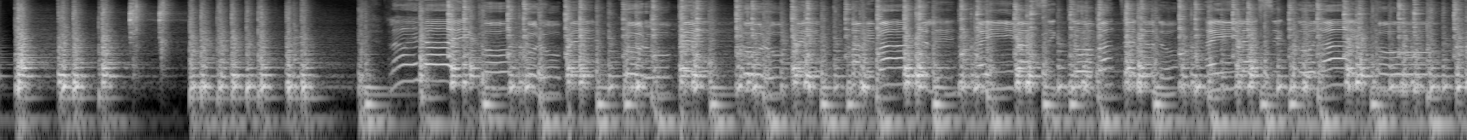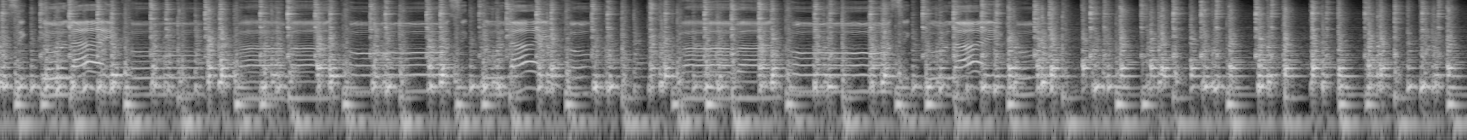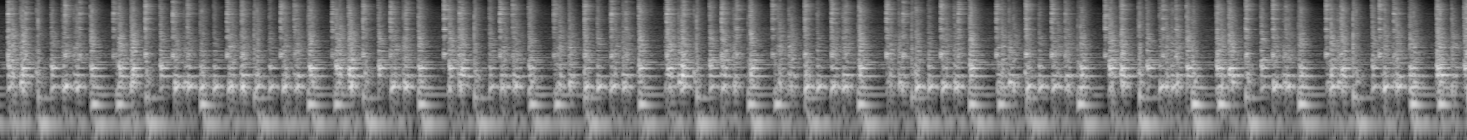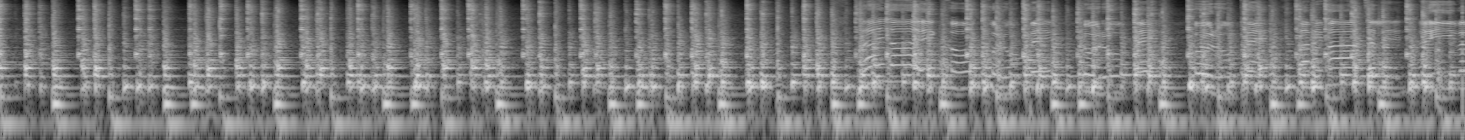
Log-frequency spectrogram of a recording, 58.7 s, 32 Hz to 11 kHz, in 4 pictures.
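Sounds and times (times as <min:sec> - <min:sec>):
drums: 0:00.0 - 0:58.6.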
